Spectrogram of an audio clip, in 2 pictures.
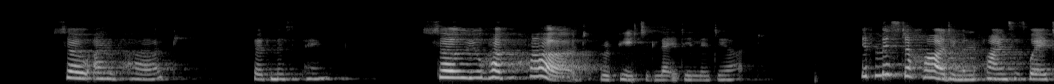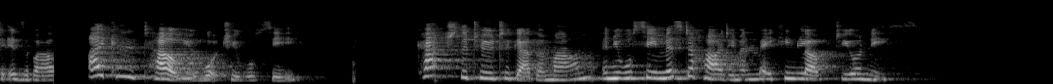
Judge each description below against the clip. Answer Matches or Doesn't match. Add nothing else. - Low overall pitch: Doesn't match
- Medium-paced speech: Doesn't match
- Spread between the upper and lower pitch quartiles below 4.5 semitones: Doesn't match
